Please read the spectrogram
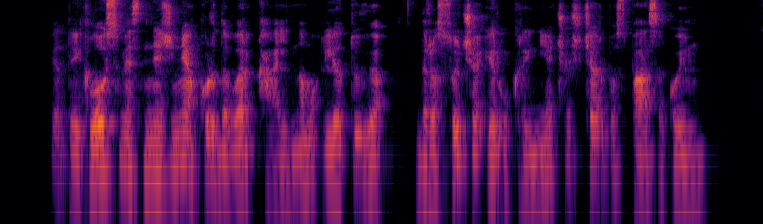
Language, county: Lithuanian, Klaipėda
